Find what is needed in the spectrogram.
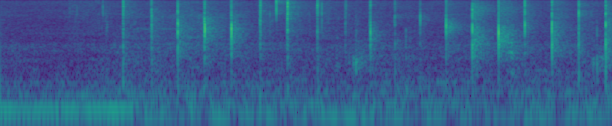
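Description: Close-up drinking through a straw from a small juice carton: a quick, irregular run of sharp wet clicks from the mouth and straw, several a second.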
